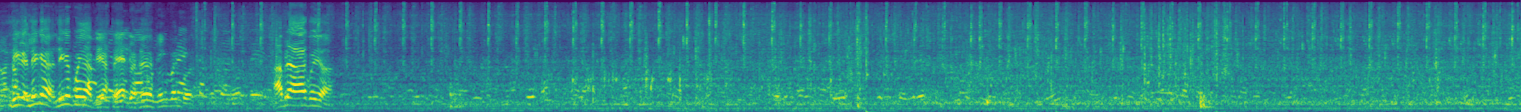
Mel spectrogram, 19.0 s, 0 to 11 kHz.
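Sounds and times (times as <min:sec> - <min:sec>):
steady motor hum: 0:00.0 - 0:19.0
rapid mechanical clatter: 0:02.2 - 0:19.0.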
